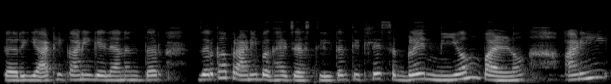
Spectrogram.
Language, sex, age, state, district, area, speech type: Marathi, female, 45-60, Maharashtra, Kolhapur, urban, spontaneous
